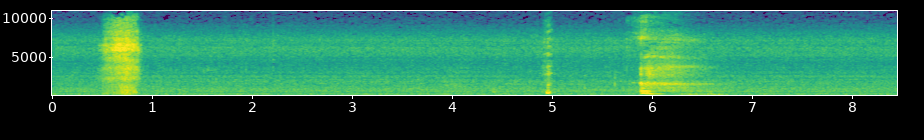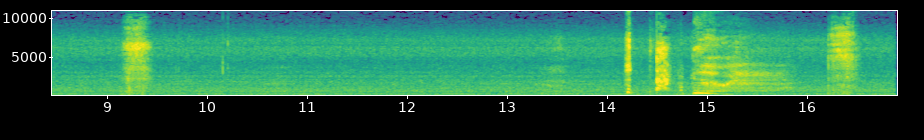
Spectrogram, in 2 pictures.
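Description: Several short, sharp sneezes spaced through quiet room noise, with a brief aborted sneeze near the end.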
